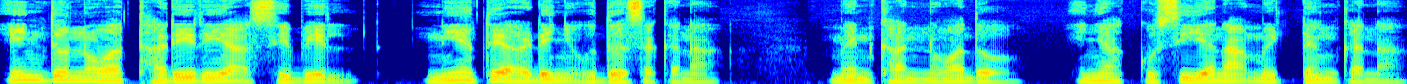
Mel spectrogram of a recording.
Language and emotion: Santali, sad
